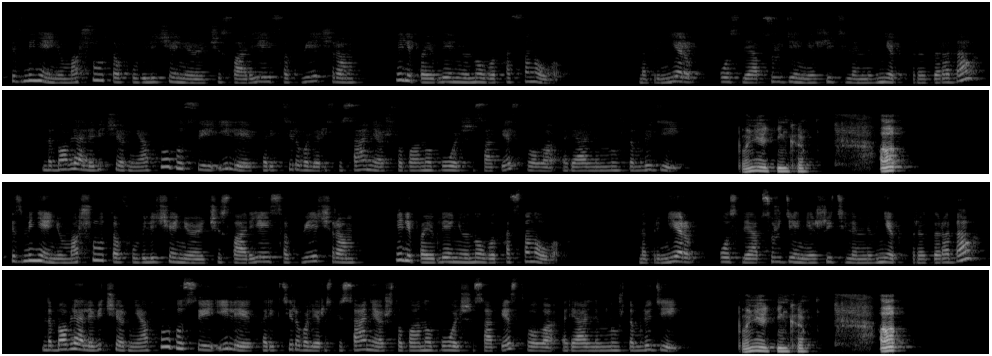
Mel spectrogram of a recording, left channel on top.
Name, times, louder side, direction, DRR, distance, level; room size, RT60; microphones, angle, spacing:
voice 1, 0.0-3.5 3.9-5.6 6.4-6.9 7.2-9.8 10.3-16.6, right 5 dB, 75° right, 0.8 m, -41 dB
voice 2, 17.3-18.0 18.2-18.8, right 2 dB, 15° right, 0.4 m, -30 dB
16.0 x 6.9 x 3.5 m
head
